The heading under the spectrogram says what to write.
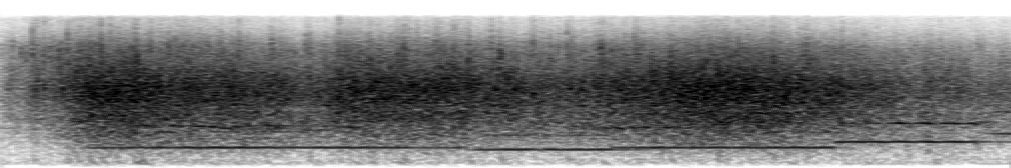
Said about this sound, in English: Wanda enters to applause, says something witty.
